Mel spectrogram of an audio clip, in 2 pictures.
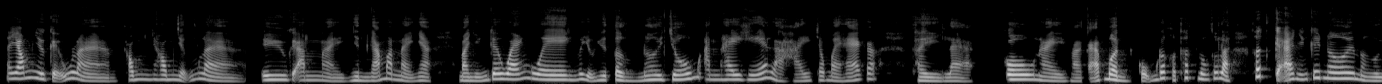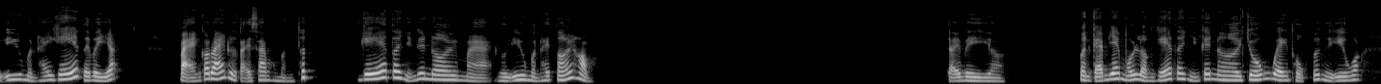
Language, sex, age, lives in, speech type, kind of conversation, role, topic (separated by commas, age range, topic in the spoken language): Vietnamese, female, 30-34, United States, conversation, podcast, guest, Bạn sẽ chọn bài hát nào để mô tả bản thân?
